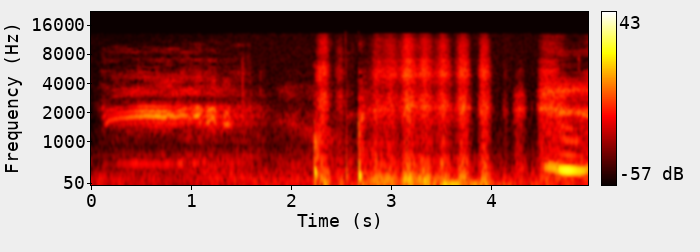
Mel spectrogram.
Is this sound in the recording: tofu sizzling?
no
